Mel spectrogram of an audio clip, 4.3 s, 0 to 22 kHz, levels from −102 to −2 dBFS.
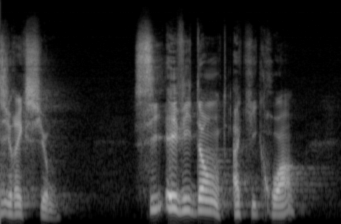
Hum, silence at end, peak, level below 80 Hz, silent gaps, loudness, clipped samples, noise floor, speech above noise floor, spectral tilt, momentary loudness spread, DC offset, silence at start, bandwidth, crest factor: none; 0.6 s; -18 dBFS; under -90 dBFS; none; -36 LUFS; under 0.1%; -78 dBFS; 41 dB; -2 dB/octave; 12 LU; under 0.1%; 0 s; 16 kHz; 20 dB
